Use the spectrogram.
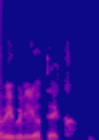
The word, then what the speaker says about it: biblioteca: te doy la palabra biblioteca tienes bi Bio t como te das cuenta la t es la que lleva la mayor intensidad es decir es la más fuerte de todas las demás sílabas y además nos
